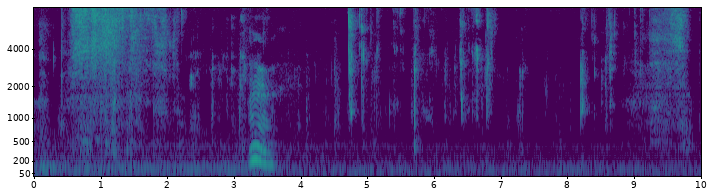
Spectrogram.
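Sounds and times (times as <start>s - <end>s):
wet chewing and lip smacks: 4.0s - 9.1s.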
